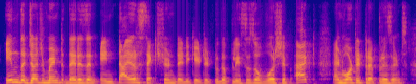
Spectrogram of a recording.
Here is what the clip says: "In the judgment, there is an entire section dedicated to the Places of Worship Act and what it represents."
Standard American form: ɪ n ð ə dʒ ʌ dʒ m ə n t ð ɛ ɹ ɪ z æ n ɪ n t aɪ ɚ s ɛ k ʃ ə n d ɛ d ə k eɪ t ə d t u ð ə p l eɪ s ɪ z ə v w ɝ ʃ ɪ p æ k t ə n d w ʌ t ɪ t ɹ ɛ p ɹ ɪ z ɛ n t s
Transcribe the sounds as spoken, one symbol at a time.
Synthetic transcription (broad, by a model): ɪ n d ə dʒ ʌ dʒ m ə n t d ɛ ɹ ɪ z æ n ɪ n t aɪ ɚ s ɛ k ʃ ə n d ɛ d ə k eɪ t ə d t u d ə p l eɪ s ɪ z ə v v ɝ ʃ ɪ p æ k t ə n d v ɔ t ɪ t ɹ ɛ p ɹ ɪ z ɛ n t s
